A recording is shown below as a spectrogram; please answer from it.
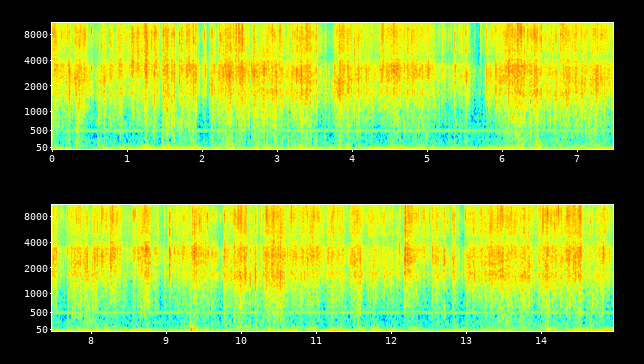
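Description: A thin clear plastic sheet, folded into a strip, is pressed and rubbed flat on a table with fingertips. It makes a continuous, dense, bright crinkling and crackling that swells and eases throughout, over a faint steady low hum.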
